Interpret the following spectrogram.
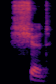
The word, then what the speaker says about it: should: Another time when the letter L is not pronounced is when we have the letters U, L, D. For example, the word would, could, should. In these cases, again, the L is completely silent.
